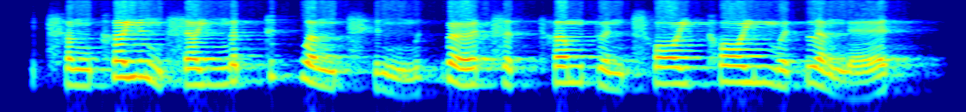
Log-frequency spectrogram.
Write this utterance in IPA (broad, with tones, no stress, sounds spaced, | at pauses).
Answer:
t͡sʰ ɐ˨˧ ŋ kʰ ɐ˥ j ɪ˨˩ ŋ s ɐ˧ j ŋ ɐ˥ t̚ k ɪ˥ k̚ w ɐ˨ ŋ t͡sʰ ɪ˨˩ ŋ m ɪ˨˥ k̚ œː˨˥ t͡s ɐ˧ t̚ t̪ʰ ɐ˥ m t̪ ɵ˨ n t͡sʰ ɔː˥ j kʰ ɔː˥ j m ɵ˨˥ t̚ l ɐ˨˩ ŋ ɛː˨˥ t̚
